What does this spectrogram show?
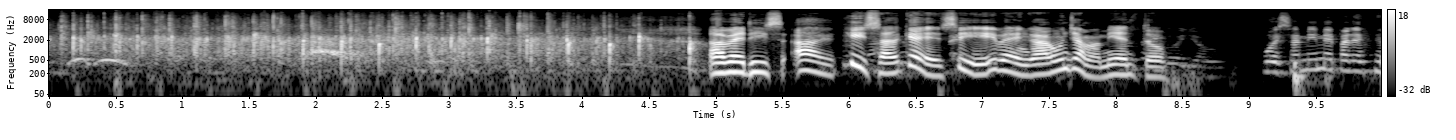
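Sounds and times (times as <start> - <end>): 
audience applause: 0.0 - 5.0
speech: 5.0 - 9.9.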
